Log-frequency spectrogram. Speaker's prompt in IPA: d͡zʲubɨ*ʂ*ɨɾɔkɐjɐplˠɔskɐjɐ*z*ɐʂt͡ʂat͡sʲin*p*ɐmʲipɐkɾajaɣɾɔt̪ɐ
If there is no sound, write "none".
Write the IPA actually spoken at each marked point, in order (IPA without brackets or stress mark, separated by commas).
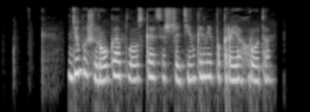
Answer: ʂ, s, k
